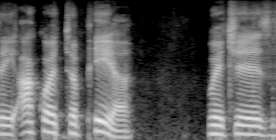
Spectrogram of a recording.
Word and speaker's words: Aquatopia: autopia ride yeah like aquatopia aquatopia yeah you put the emphasis on the wrong salel yeah exactly but this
